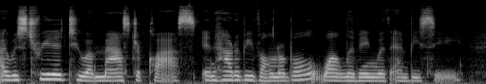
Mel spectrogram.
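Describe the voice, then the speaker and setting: In a very clean recording with a silent background, a woman uses a normal speaking voice at medium pitch and a moderate pace. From Canada. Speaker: podcast host. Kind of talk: podcast hosting.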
